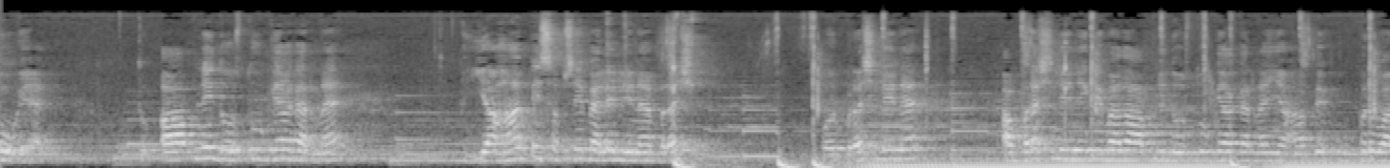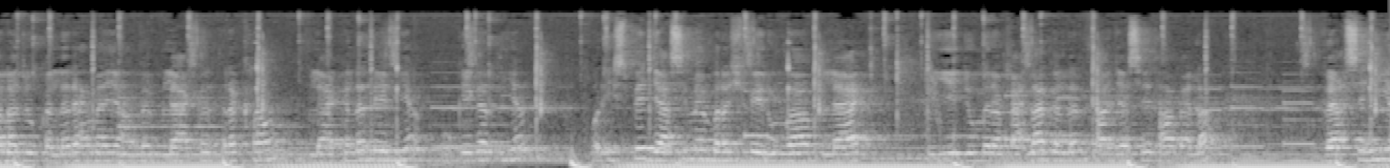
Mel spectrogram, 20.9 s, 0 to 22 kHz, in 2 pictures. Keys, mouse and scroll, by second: 4.6 right click, 5.1 click, 10.7 click, 17.2 space, 17.4 click, 17.7 space, 18.3 click.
